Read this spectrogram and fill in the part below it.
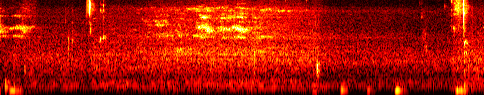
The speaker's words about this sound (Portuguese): Pausa para beber água aqui.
